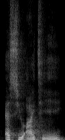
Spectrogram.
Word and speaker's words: suite: "Oh, we've got a very nice suit at level 17 that is extremely premium." What the person meant is actually suite. S U I T E is pronounced as suite, right?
